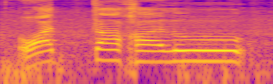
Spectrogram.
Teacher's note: ذال ہے، دونوں دانتوں کو ملنے نہیں دینا، زبان کی نوک دانتوں کے کنارے پر آئے گی۔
